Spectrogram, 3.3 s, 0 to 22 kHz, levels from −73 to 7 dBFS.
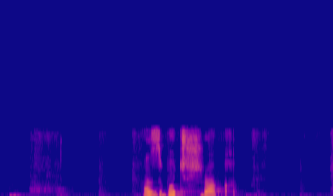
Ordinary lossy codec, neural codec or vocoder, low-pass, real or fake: none; none; none; real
